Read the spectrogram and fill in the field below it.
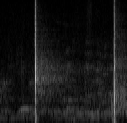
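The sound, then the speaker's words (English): Two sharp, loud claps from a worship audience clapping together on beats two and four, just over a second apart, with a faint low murmur in between. “Can we clap again?”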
